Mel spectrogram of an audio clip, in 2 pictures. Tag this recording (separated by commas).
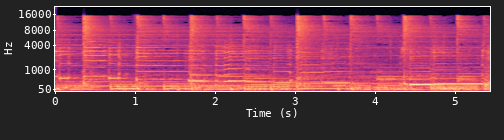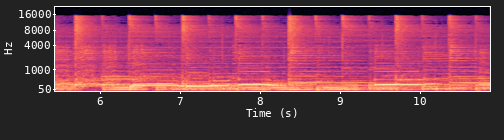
Guitar, Music, Musical instrument, Plucked string instrument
